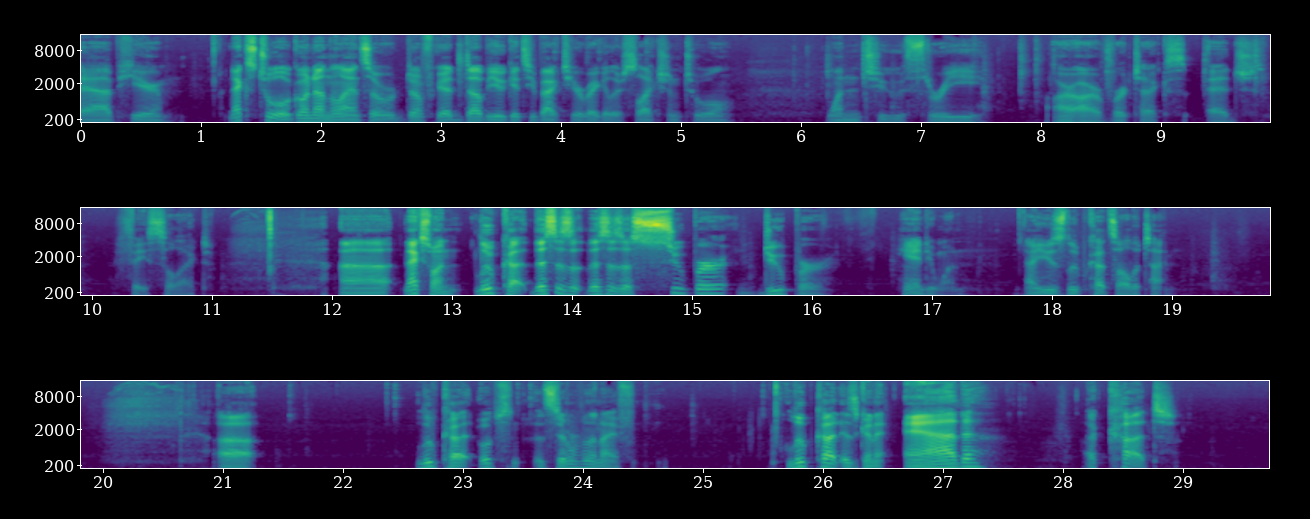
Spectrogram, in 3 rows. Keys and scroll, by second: 6.5-9.8 typing.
